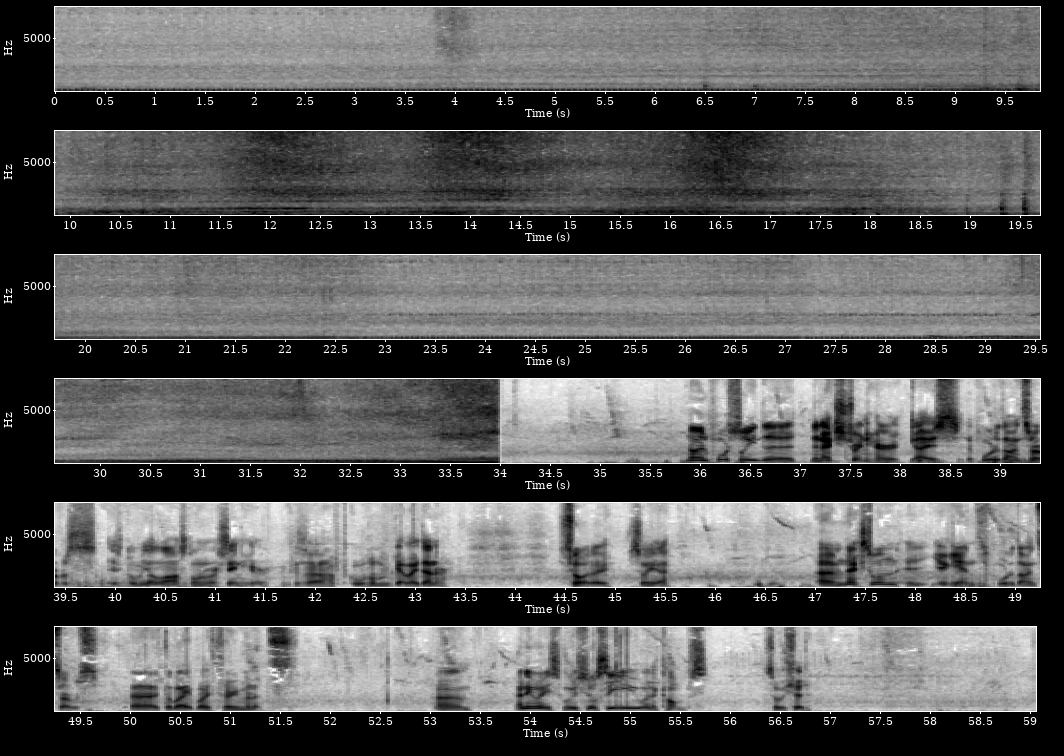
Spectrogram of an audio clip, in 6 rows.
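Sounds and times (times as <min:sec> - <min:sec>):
diesel train engine and wheels: 0:00.0 - 0:34.4.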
